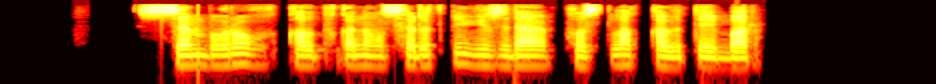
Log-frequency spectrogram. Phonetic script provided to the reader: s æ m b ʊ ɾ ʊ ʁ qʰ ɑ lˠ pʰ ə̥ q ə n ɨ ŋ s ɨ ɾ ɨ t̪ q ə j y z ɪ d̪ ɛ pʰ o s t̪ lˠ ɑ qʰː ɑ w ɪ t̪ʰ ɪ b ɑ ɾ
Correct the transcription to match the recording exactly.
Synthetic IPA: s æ m b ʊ ɾ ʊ ʁ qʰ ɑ lˠ pʰ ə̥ q ə n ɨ ŋ s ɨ ɾ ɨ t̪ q ə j y z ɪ d̪ ɛ pʰ o s t̪ lˠ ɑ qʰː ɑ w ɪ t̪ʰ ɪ b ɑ ɾ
